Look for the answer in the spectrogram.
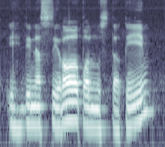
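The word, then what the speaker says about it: ihdinas siratal mustaqim (اهدنا الصراط المستقيم): Untuk resian yang lain dari bacaan Ananda Najma itu pengucapan huruf sad, ihdinas siratal mustaqim di surah Al-Fatihah, terbaca seperti shin tadi, ihdinash shiratal mustaqim. Jadi shad ini coba diusahakan saja baca berlatih untuk sin yang ditebalkan,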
